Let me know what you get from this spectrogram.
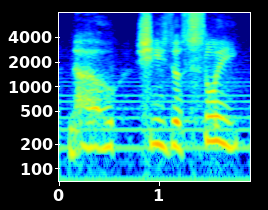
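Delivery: slow, hushed whisper; softly, as if not to wake someone; whispering niece. Acted. Niece telling uncle her mother is asleep, whispering. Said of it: "she whispered".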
